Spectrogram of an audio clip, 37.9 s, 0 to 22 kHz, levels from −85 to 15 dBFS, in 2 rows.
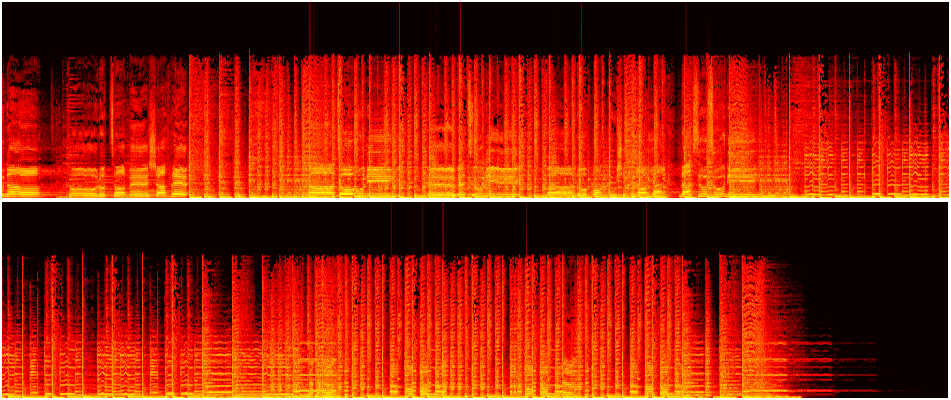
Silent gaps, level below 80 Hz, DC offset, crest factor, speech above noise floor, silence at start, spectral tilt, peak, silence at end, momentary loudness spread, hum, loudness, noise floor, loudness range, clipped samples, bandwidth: none; -18 dBFS; under 0.1%; 12 dB; over 78 dB; 0 s; -4 dB/octave; 0 dBFS; 2.95 s; 5 LU; none; -13 LUFS; under -90 dBFS; 3 LU; under 0.1%; 16.5 kHz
